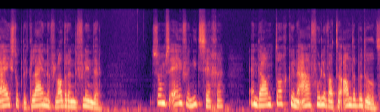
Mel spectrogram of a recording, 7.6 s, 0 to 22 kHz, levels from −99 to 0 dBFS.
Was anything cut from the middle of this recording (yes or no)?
no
